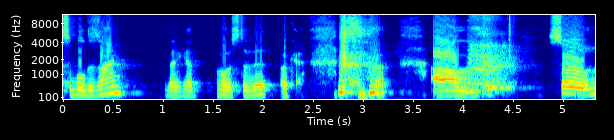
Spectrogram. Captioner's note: laugh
